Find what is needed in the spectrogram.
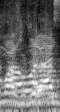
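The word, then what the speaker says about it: Oualas: Avant de passer à Wallace, je voudrais saluer je le kiffe.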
